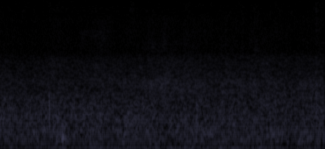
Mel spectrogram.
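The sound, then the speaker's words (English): A steady wash of moving water, like waves lapping continuously, soft with no distinct individual splashes and no voices. “There's a lot of water.”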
